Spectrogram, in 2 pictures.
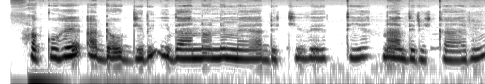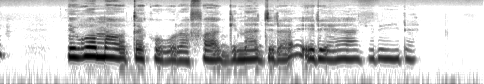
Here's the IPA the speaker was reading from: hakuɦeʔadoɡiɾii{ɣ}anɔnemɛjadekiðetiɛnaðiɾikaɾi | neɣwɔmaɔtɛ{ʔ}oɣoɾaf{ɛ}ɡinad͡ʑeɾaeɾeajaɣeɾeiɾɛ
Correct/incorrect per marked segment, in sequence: incorrect, incorrect, incorrect

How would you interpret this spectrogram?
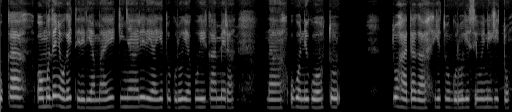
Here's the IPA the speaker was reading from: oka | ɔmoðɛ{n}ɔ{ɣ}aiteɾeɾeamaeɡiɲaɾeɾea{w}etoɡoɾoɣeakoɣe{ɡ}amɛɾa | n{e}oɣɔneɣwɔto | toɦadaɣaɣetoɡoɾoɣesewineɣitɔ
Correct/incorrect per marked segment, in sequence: incorrect, correct, incorrect, incorrect, incorrect

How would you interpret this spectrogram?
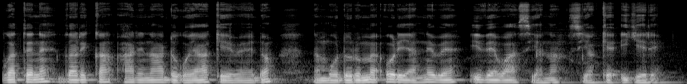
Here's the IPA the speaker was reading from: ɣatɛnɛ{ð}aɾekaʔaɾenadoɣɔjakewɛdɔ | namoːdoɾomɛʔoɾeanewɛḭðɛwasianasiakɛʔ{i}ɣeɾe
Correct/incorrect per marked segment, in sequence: correct, correct

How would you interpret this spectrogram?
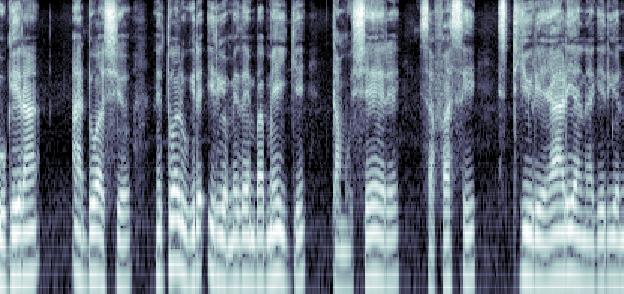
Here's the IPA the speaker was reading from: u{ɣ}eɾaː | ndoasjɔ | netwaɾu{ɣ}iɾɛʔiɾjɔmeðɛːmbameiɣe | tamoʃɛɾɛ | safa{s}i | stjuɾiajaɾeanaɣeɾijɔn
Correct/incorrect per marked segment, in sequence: correct, correct, correct

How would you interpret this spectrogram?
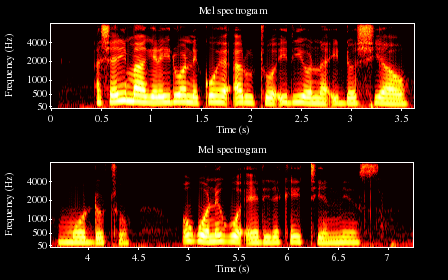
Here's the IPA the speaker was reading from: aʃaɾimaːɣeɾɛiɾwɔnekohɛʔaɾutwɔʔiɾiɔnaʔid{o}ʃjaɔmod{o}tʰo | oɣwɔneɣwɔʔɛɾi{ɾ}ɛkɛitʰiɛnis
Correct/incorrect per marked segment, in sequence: incorrect, correct, correct

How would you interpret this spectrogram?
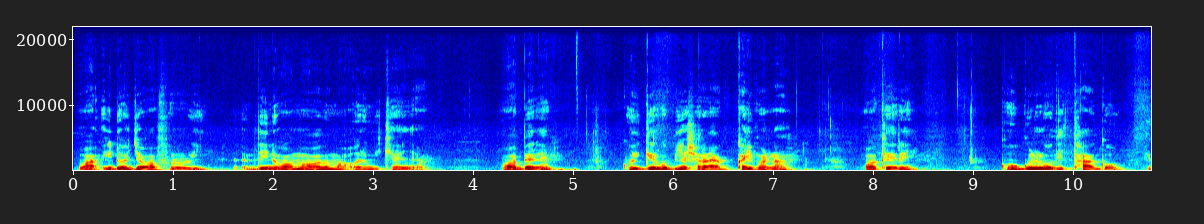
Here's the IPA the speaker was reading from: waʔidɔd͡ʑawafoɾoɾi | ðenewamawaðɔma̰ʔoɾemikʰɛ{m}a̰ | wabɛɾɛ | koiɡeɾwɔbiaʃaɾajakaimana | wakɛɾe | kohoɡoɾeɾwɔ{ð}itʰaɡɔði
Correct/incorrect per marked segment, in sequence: incorrect, correct

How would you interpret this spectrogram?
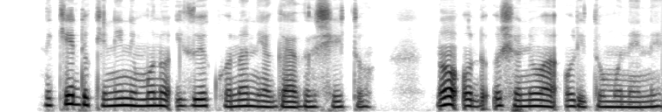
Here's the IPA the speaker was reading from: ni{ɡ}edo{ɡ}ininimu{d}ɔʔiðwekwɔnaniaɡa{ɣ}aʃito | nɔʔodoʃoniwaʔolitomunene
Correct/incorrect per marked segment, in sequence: incorrect, incorrect, incorrect, incorrect

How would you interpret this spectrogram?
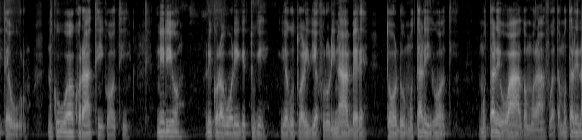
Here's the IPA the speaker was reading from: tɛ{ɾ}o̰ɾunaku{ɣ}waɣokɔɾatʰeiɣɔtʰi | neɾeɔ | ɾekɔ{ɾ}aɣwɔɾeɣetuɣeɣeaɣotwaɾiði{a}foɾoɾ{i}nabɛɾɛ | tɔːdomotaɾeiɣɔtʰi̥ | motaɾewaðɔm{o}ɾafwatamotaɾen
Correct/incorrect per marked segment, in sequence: incorrect, correct, correct, correct, correct, correct

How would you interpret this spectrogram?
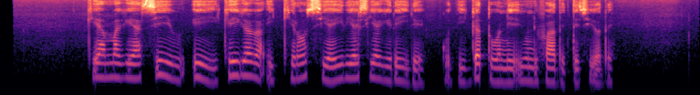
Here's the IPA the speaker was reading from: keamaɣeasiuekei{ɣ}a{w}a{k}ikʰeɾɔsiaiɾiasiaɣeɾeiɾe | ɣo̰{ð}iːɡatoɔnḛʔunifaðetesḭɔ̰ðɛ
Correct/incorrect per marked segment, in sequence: correct, incorrect, incorrect, correct

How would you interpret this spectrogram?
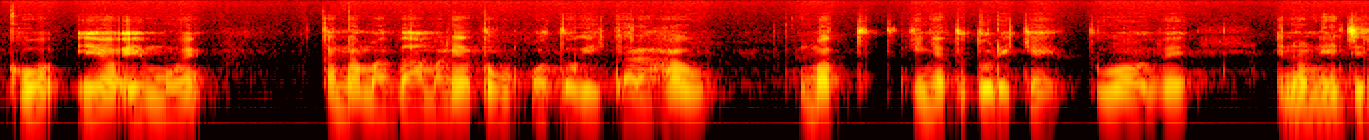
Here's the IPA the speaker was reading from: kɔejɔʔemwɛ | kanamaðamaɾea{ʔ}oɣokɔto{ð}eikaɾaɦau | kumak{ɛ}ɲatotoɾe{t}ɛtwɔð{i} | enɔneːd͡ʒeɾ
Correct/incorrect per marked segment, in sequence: incorrect, incorrect, incorrect, incorrect, incorrect

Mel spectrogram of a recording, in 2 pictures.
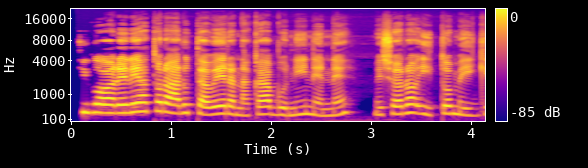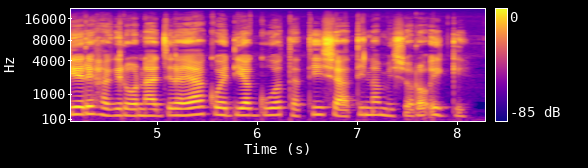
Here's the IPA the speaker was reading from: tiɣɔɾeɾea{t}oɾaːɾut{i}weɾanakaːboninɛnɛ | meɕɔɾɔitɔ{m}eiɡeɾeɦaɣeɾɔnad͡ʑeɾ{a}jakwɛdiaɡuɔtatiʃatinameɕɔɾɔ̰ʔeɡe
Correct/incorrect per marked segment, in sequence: correct, incorrect, correct, correct

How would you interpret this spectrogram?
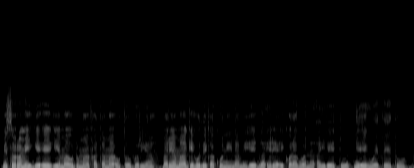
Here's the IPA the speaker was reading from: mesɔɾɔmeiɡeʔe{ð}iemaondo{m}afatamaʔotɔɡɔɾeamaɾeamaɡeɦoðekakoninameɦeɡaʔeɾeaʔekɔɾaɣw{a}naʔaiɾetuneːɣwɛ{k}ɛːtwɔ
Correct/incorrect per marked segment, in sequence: incorrect, correct, correct, incorrect

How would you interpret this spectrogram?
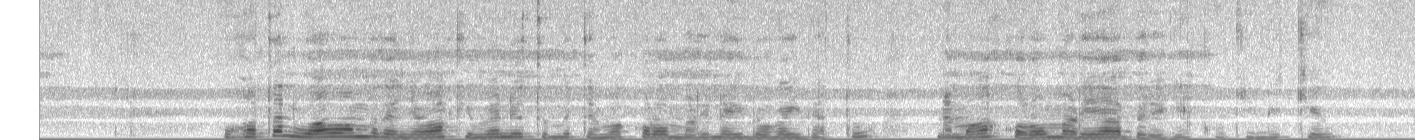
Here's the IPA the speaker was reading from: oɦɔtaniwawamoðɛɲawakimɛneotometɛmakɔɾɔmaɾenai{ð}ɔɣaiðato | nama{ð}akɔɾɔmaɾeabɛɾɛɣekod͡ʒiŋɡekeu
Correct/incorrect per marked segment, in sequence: correct, incorrect

